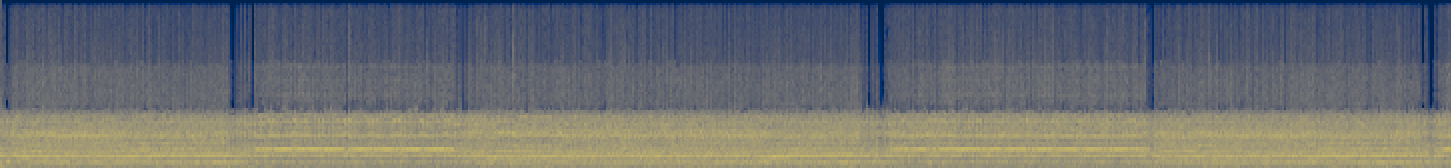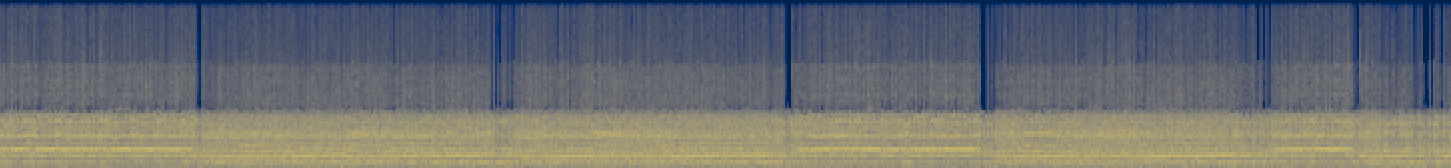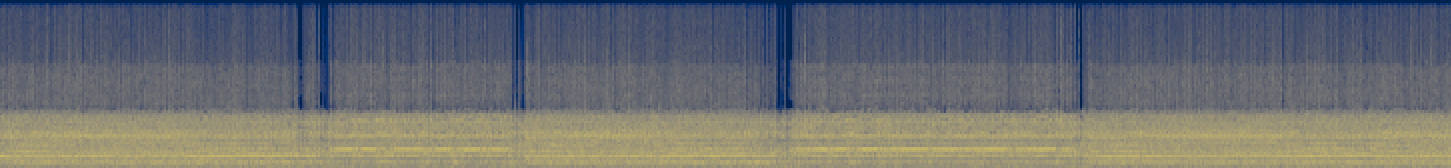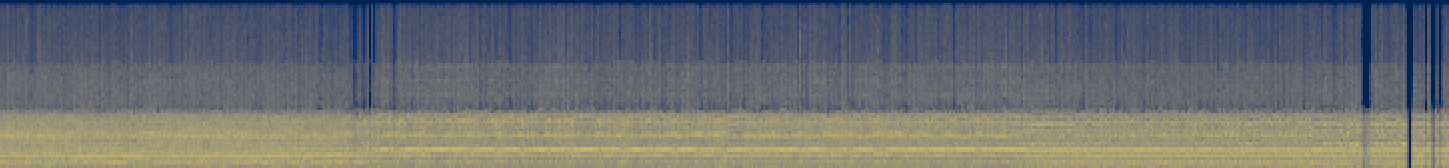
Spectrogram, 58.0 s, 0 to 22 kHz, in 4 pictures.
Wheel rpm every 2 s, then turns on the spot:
220, 230, 220, 210, 230, 230, 220, 230, 220, 230, 220, 240, 220, 230, 220, 220, 230, 220, 240, 230, 210, 220, 220, 230, 230, 230, 230, 210, 200.
none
